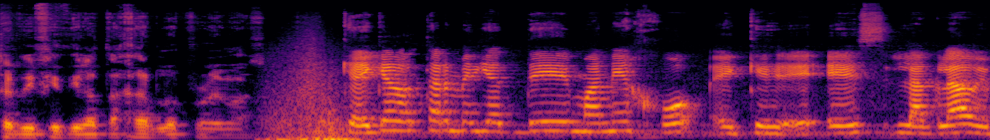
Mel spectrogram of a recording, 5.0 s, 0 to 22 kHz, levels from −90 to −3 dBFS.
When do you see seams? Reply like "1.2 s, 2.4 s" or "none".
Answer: 1.6 s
